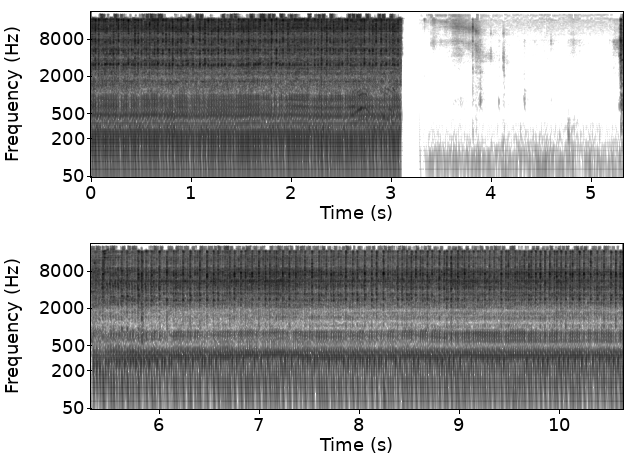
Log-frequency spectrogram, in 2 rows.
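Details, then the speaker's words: First-generation Stihl MS261 two-stroke saw with a rebuilt Zama carburetor, gutted muffler, 30:1 mix at 7,000 ft, idle tuned slightly rich: steady, even idle about four beats a second with no stalling or surging; normal idle. "okay so she's got a good idle just getting enough air and fuel I tuned up the throttle just a little bit touch the throttle up just a little bit the low jet is just a little bit rich"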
